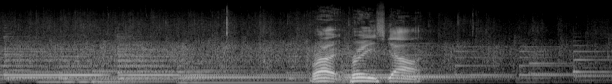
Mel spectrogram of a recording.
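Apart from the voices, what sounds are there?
audience clapping hands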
